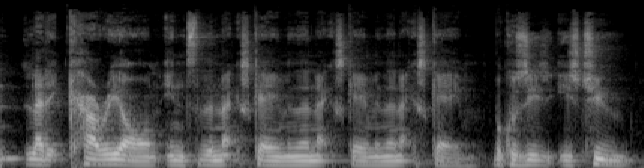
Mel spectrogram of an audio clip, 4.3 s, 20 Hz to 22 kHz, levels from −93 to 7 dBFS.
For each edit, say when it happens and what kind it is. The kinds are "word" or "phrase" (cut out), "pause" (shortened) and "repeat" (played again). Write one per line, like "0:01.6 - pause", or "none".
none

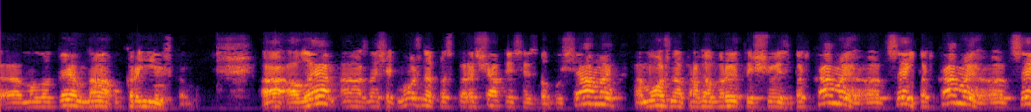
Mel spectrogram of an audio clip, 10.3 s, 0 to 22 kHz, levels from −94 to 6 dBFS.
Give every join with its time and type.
0:05.4 - word
0:06.3 - pause
0:09.1 - repeat

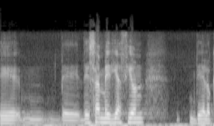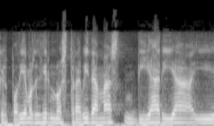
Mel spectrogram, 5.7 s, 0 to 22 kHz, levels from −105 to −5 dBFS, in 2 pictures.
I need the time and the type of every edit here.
none

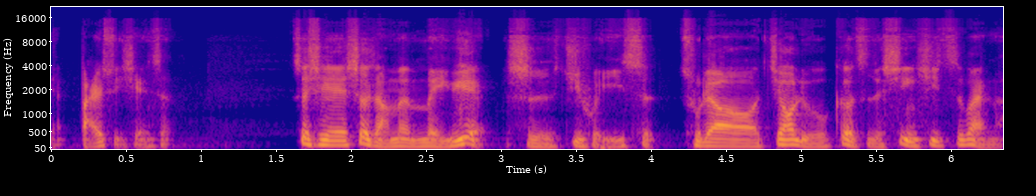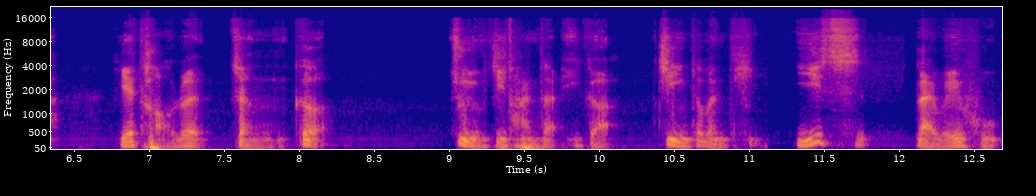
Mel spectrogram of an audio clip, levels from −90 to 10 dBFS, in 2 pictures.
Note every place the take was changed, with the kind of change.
0:04.1 - pause
0:07.4 - pause
0:11.1 - pause

